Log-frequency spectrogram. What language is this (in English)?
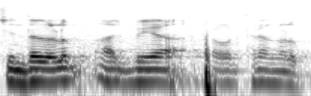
Malayalam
